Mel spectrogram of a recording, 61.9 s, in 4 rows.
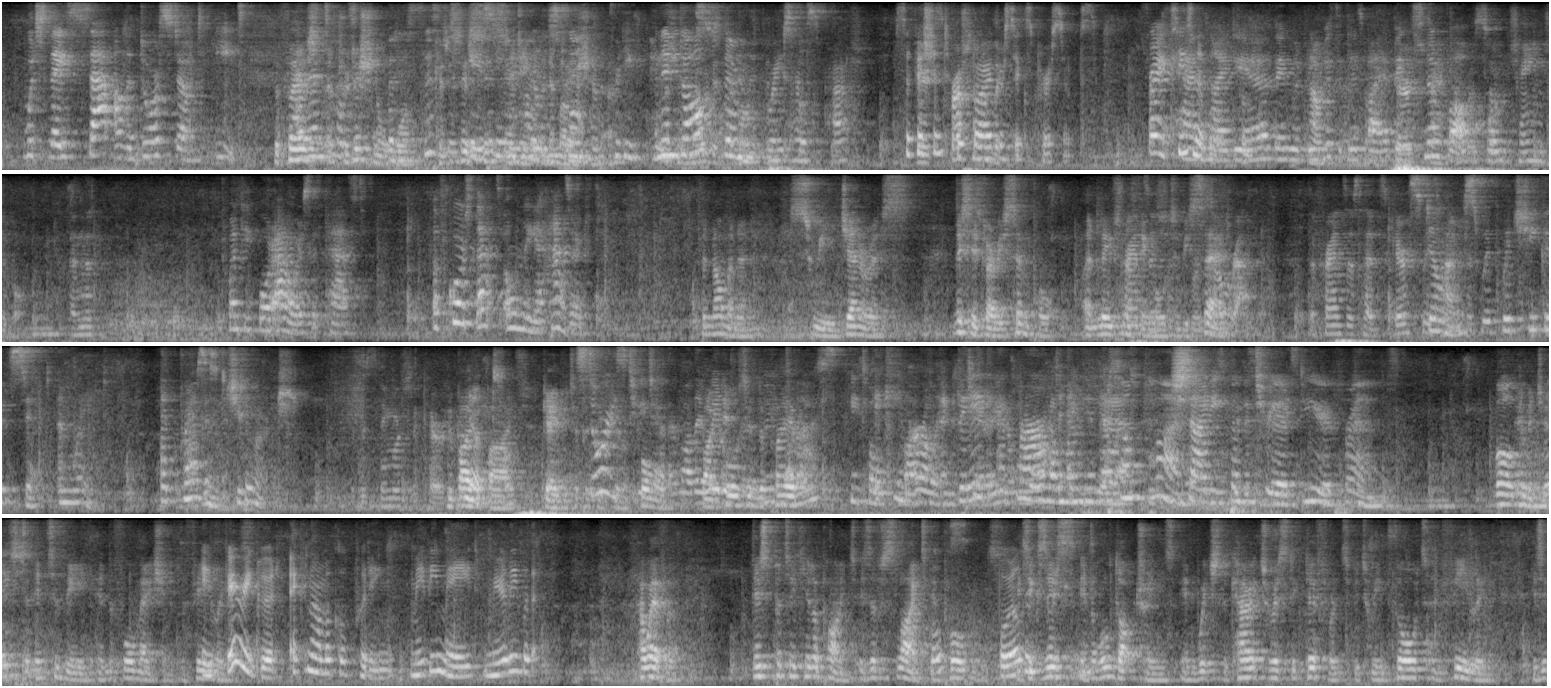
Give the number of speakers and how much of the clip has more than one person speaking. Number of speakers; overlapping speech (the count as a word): seven, about 41%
